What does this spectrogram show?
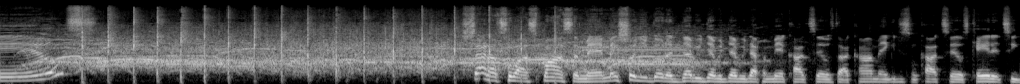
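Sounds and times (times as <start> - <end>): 
speech: 0.0 - 0.8, 4.7 - 10.1
round of applause: 0.6 - 7.9.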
